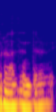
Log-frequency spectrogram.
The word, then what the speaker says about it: राजेंद्र: ठीक है, वैसे हम जो है सेंटेंस सॉरी जब हम इसका प्रोनाउंसिएशन करते हैं इसमें क्या आता है, द र रा, तो रा पे जोर देते हैं तो यहाँ पे ए का यूज़ हम करते हैं। तो राजेंद्र, इस चीज़ को आप याद रखिए।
